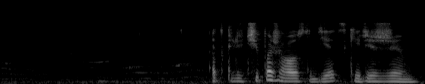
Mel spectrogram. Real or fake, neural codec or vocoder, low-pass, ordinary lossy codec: real; none; 7.2 kHz; none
